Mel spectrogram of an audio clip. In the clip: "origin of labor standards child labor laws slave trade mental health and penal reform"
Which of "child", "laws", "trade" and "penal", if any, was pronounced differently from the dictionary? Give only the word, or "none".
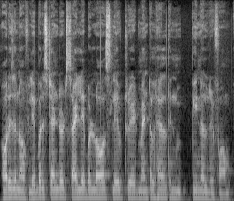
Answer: child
